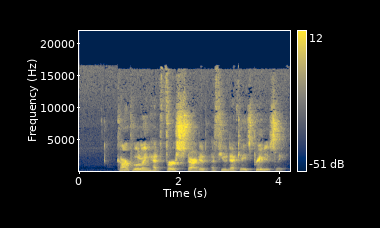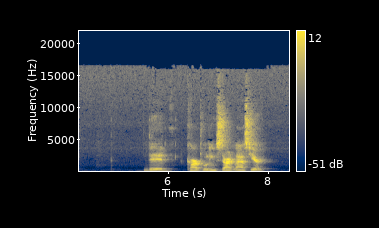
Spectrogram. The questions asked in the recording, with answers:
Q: Did carpooling start last year?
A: No. Carpooling had first started a few decades previously.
